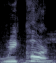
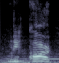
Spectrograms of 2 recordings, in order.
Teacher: pronouncing the word record with stress on the first syllables record indicates a noun, where stressing the second syllables record make it a verb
